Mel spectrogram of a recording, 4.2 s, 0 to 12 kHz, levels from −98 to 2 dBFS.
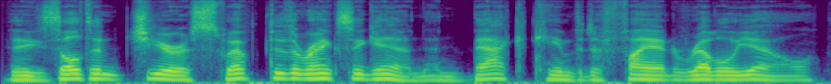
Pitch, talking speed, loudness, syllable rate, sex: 130 Hz, 215 wpm, -17 LUFS, 4.9 syllables/s, male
